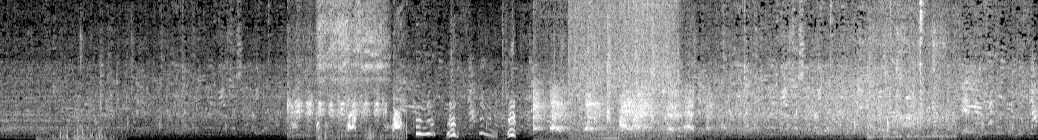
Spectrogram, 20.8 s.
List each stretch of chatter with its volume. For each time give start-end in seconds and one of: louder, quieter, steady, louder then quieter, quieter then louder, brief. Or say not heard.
0.0-20.7 louder.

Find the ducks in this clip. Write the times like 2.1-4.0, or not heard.
0.7-2.5, 5.7-7.8, 11.3-13.7, 17.3-19.2.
